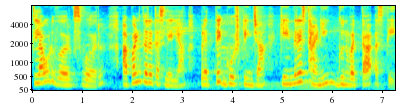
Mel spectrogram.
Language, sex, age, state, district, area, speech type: Marathi, female, 18-30, Maharashtra, Nashik, urban, read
